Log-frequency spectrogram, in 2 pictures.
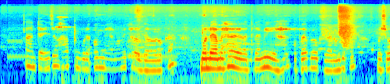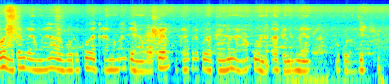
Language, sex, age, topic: Oshiwambo, female, 25-35, agriculture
